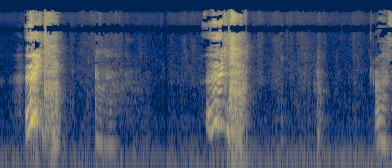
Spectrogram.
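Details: Two loud, explosive, wet sneezes from a woman with a sharp breath between them and a third starting at the end, in a big loud sneeze recording.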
